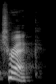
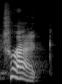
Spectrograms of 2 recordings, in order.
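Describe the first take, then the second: First: The vowel sounds like the e in bed. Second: The vowel sounds like the a in cat. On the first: The speaker calls it right. "I don't say Trek" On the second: The speaker calls it wrong. "I say track"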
